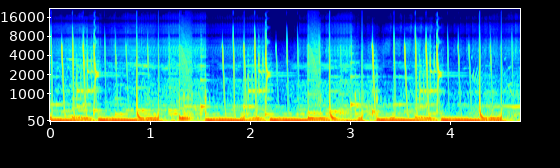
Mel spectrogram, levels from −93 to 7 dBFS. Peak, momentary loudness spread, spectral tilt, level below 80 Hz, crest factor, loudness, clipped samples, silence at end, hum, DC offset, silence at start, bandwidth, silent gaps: -6 dBFS; 4 LU; -6 dB/octave; -18 dBFS; 10 dB; -19 LUFS; under 0.1%; 0 s; none; under 0.1%; 0 s; 10 kHz; none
